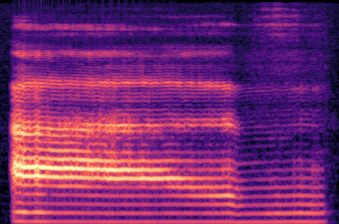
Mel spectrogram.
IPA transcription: ð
